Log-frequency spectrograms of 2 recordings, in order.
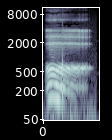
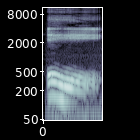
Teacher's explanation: So words that were pronounced with a ehhh start to be pronounced with a eyy. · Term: the great vowel shift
